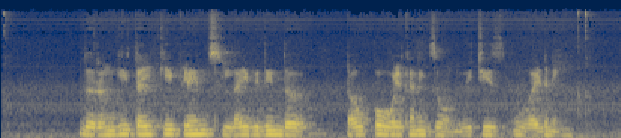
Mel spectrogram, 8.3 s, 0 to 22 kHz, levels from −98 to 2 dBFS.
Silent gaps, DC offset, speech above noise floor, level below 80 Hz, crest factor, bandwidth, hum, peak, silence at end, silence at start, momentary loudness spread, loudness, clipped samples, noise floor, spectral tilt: none; under 0.1%; 28 dB; -44 dBFS; 16 dB; 16 kHz; none; -2 dBFS; 0.4 s; 0.65 s; 15 LU; -19 LUFS; under 0.1%; -46 dBFS; -7.5 dB/octave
